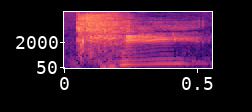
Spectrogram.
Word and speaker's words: chi: know how, what is the Italian way of pronouncing it? No, it's Greek. It is Chi. letter, right? Chi and phi.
